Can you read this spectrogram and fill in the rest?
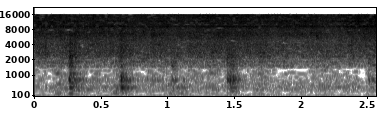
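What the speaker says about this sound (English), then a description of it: "these have been sautéing here for about 5 minutes now" Vegetables for a chicken stew sauté in a pan with a continuous bright sizzle and hiss. Soft stirring clicks come through now and then.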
